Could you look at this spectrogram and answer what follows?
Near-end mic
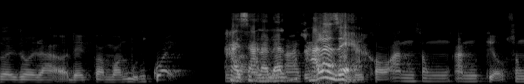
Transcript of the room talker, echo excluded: hải sản ở Đà Nẵng khá là rẻ

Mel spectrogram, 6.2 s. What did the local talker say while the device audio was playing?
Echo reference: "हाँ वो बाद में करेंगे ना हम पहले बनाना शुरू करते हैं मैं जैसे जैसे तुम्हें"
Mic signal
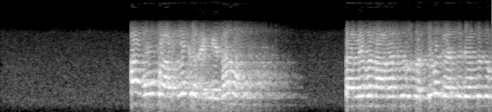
none

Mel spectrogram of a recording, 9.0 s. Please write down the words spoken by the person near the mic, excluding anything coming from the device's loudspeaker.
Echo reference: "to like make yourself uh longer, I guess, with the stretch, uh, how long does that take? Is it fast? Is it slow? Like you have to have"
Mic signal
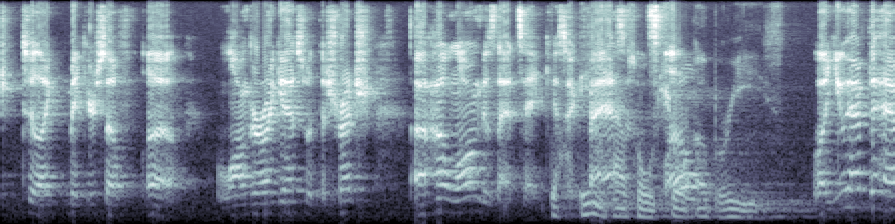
the, any household chore a breeze

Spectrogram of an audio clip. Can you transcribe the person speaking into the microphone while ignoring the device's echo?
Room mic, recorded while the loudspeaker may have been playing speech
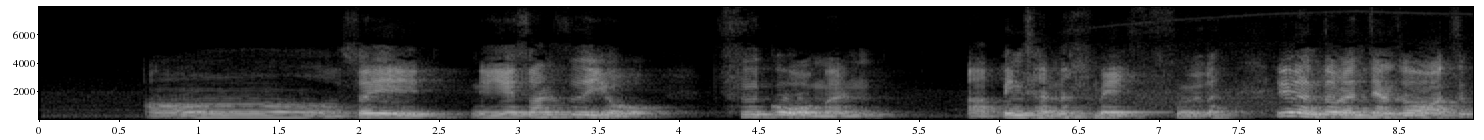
none

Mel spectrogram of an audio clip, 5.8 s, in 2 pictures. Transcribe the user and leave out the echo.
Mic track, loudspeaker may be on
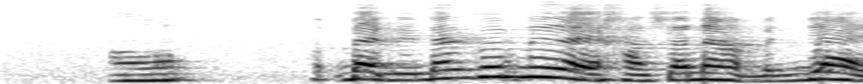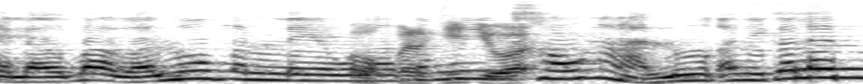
เพราะผมกำลังคิดอยู่ว่า

